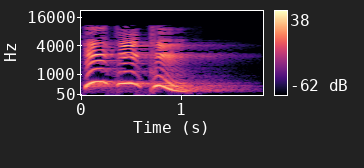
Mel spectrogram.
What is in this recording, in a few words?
tongue; smite; voicepack; neith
